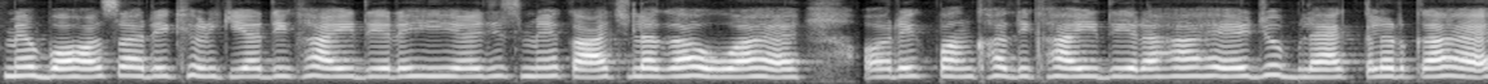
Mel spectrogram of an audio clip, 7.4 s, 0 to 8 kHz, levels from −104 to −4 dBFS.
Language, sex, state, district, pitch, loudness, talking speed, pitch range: Hindi, female, Maharashtra, Mumbai Suburban, 290 Hz, -15 LUFS, 200 wpm, 285-300 Hz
